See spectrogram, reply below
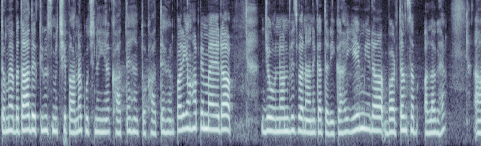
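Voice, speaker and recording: A young woman from India narrating a casual home vlog, speaking slowly and deliberately with frequent pauses. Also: fairly high pitch, a little mellow. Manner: slow, deliberate, pausing often. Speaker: vlogger. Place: home, indoors.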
